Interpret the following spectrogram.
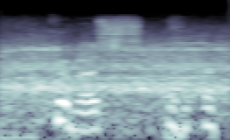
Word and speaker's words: Cobus: But one thing that struck me, we all think of Cobus, thank you for the pronunciation, Alan, Cobus, that he's not as enormous as Martin Bayfield,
